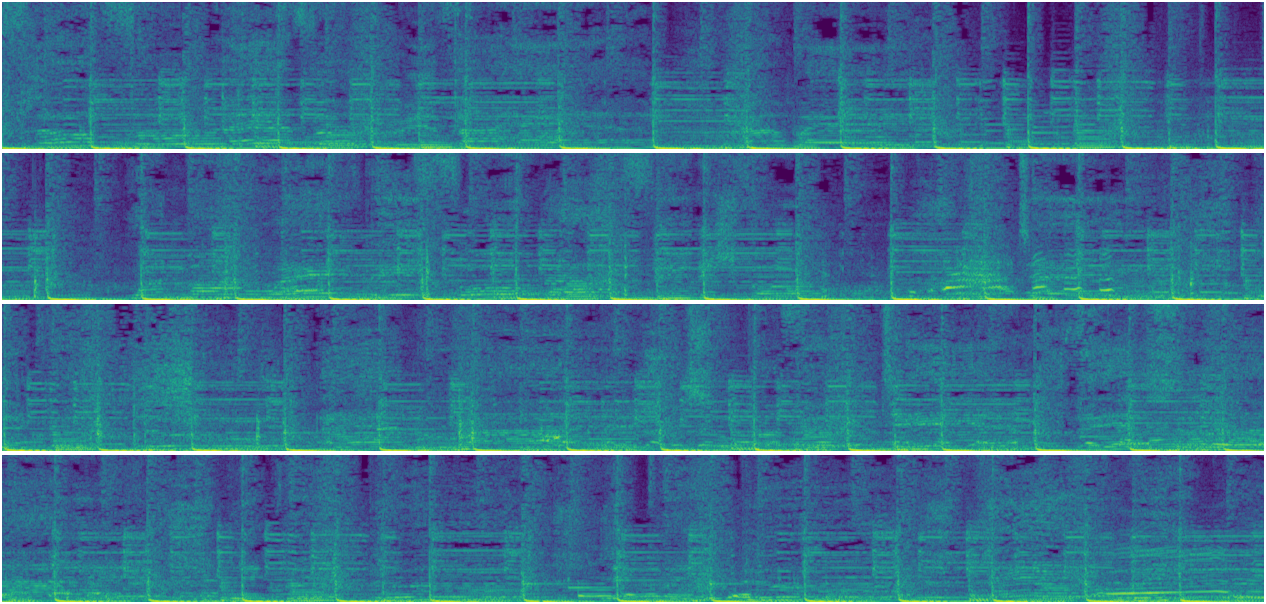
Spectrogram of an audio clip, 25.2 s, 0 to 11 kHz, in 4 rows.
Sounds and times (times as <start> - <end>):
Music: 0.0 - 25.2.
